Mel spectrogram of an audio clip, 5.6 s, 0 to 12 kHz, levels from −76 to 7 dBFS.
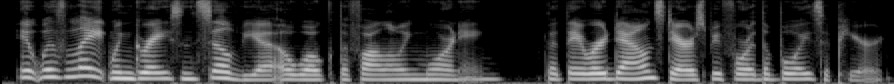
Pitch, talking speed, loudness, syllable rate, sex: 220 Hz, 215 wpm, -15 LUFS, 6.2 syllables/s, female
